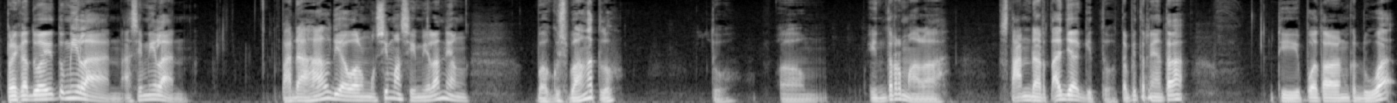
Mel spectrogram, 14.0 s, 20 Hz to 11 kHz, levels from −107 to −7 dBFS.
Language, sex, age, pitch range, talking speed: Indonesian, male, 20-39, 90-130 Hz, 120 wpm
